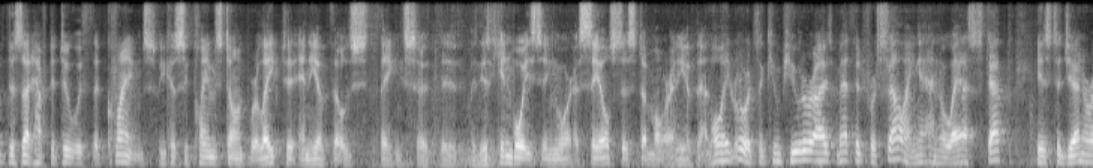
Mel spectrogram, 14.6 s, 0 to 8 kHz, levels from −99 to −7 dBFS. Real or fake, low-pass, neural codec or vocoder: fake; 7.2 kHz; codec, 16 kHz in and 24 kHz out, 0.6 kbps, FocalCodec, streaming, 2048 codes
